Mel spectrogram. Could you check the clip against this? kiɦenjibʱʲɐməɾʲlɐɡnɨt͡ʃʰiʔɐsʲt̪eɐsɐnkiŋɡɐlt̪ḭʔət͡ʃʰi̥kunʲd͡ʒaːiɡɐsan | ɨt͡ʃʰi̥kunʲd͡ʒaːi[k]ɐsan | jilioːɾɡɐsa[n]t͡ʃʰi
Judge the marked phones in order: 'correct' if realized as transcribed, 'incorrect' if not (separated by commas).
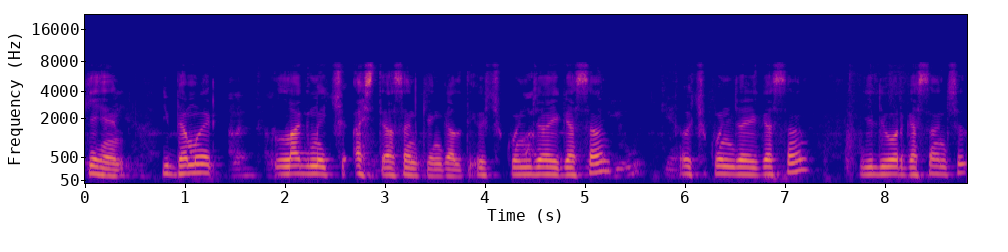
incorrect, correct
